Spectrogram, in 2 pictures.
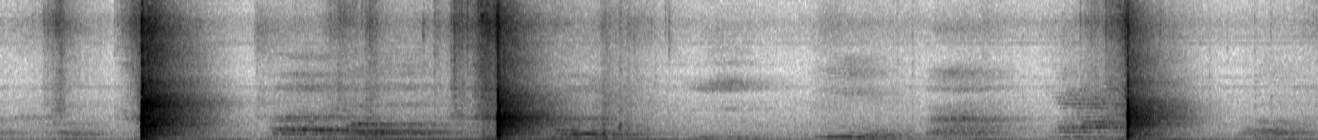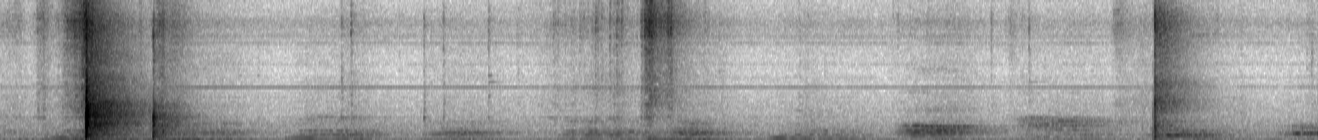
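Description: A knife knocks now and then on a cutting board.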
